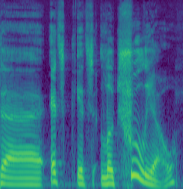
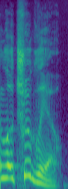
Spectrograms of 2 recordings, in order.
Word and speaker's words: Lo Truglio: It's Lo Truglio. Lo Truglio. Lo Truglio. Lo Truglio. Right. However, I found that out late in life, around 22, my grandfather told me that's how it's pronounced. Now, up until that point, most of my friends, including most of the people in the state, call me Lo Truglio. Mm. That's also okay.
